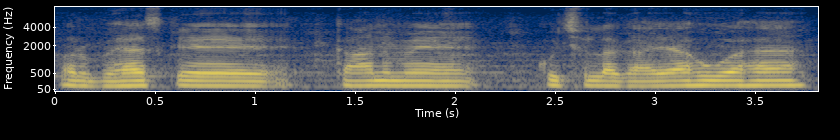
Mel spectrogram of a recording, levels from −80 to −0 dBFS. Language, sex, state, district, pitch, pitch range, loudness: Hindi, male, Jharkhand, Palamu, 130 Hz, 125-135 Hz, -16 LUFS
